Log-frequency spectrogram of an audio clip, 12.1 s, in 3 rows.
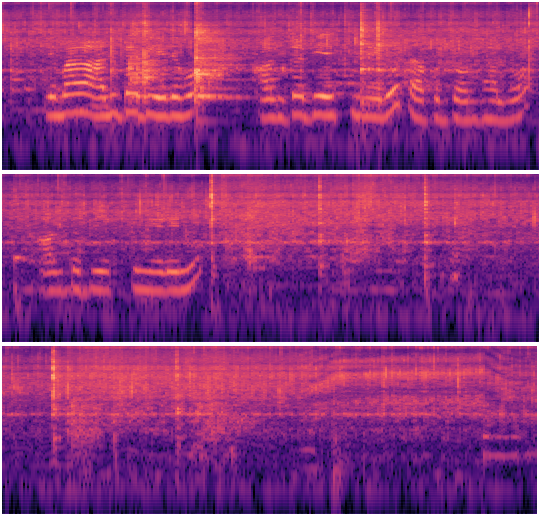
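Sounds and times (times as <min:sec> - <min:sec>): curry sizzling in a pot: 0:00.0 - 0:12.0
spoon knocking against pot: 0:01.0 - 0:01.9.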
